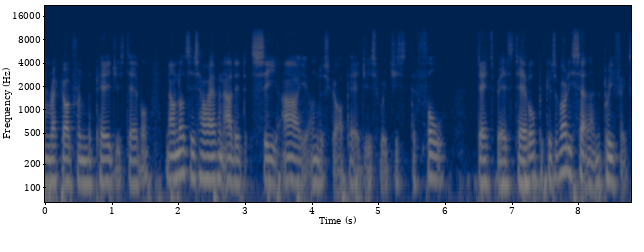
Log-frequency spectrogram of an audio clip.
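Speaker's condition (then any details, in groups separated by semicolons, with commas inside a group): No condition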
